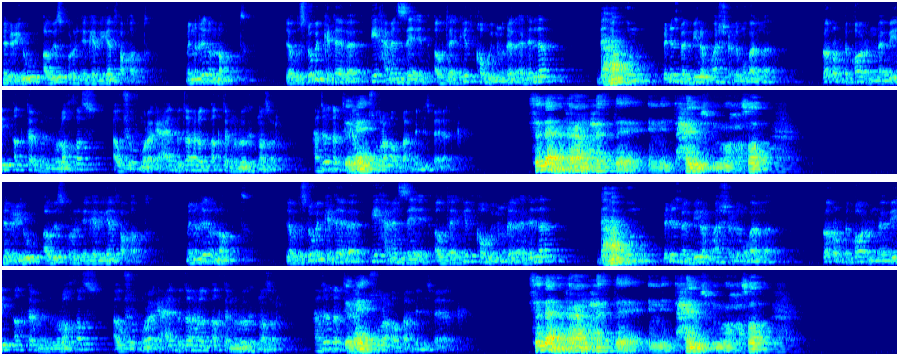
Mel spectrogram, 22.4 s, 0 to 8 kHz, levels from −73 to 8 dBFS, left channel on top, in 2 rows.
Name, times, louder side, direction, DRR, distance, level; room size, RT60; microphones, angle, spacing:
voice 1, 0.0-1.7 2.3-3.0 3.5-6.8 7.4-8.0 8.3-9.6 10.2-14.6 15.1-16.8, left 1 dB, 80° left, 1 dB, 0.7 m, -37 dB
voice 2, 17.8-21.1, equal, 5° left, -5 dB, 0.4 m, -26 dB
3.1 x 2.2 x 2.9 m, 0.77 s
head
